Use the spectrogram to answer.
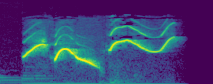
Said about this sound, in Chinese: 有人吹起了口哨。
